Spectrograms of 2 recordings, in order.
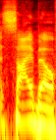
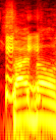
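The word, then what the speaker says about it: Cibele: totally syil right yes I was calling it cybel forever everyone pronounces it in different ways and I'm like wow I'm a bad game developer for naming my game something like so weird to spell and say cbell it's because of the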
